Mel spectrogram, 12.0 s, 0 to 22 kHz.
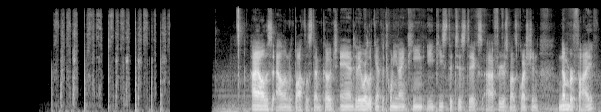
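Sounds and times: chalk writing on chalkboard: 1.0 - 3.4.

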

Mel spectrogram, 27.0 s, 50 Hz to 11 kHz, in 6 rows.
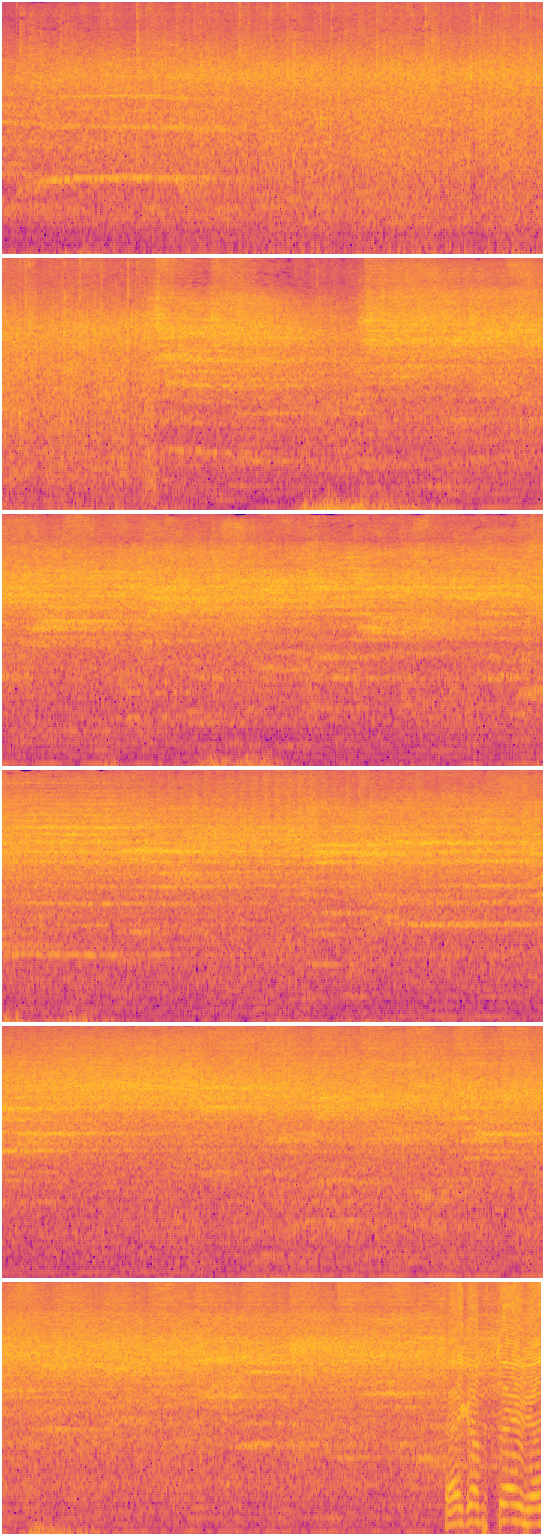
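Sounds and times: crowd din: 0.0 - 27.0
music over sound system: 4.0 - 27.0.

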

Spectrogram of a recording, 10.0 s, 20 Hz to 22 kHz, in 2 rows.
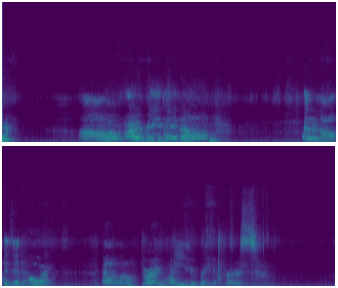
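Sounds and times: girl singing: 1.1 - 3.4, 6.5 - 8.6.

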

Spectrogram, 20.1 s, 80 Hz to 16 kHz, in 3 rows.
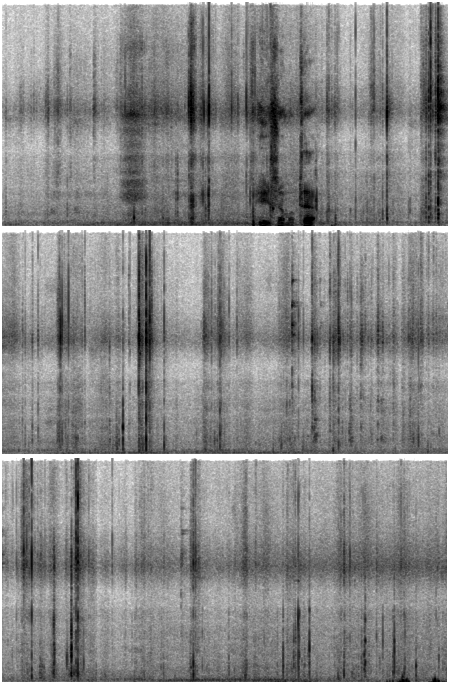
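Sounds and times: footsteps crunching on dry leaves: 0.1 - 20.0.

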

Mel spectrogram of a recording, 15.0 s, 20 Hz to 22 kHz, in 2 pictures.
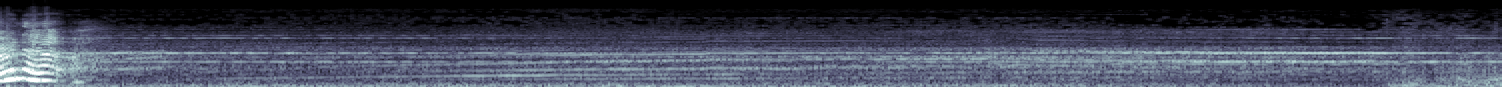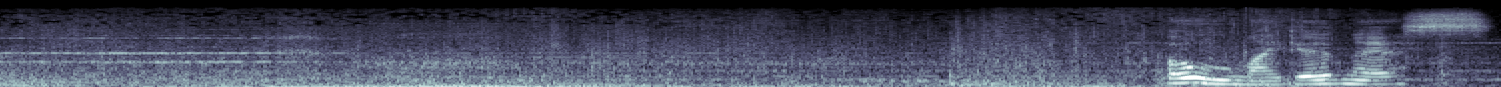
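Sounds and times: sustained tones gliding upward: 0.0 - 11.2
low rumble: 6.8 - 14.2.

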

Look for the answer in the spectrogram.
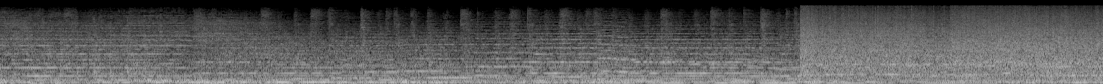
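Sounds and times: firecrackers crackling: 8.0 - 11.0.

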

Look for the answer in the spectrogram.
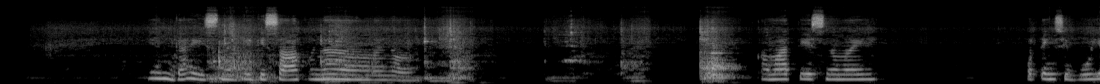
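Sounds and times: light sizzle: 0.2 - 11.0
metal spatula scraping a pan: 1.6 - 7.6.

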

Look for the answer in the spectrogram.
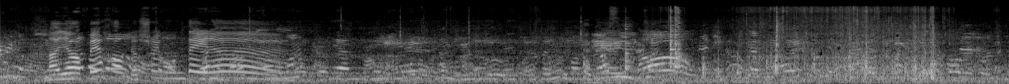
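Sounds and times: water boiling: 5.6 - 10.0.

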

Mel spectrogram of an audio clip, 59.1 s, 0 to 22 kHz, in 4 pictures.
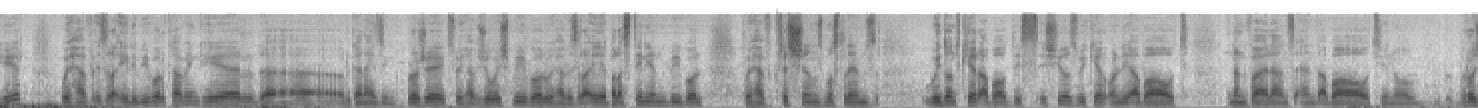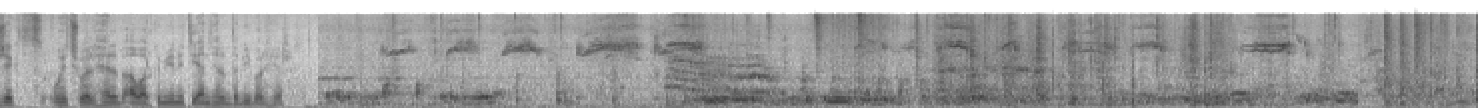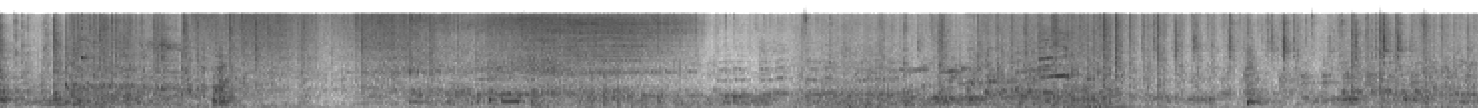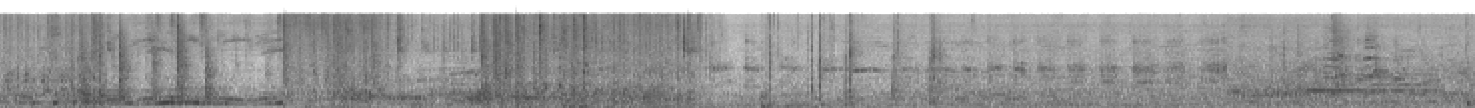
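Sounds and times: pigeons cooing: 18.0 - 32.0, 33.2 - 59.0
hiss: 32.0 - 36.6.

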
